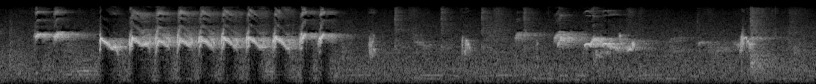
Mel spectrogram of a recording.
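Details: Red-whiskered bulbul repeating a clear chirping note about four times a second for two seconds, then breaking into looser, varied whistled chirps with pauses, against a quiet hissy background.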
